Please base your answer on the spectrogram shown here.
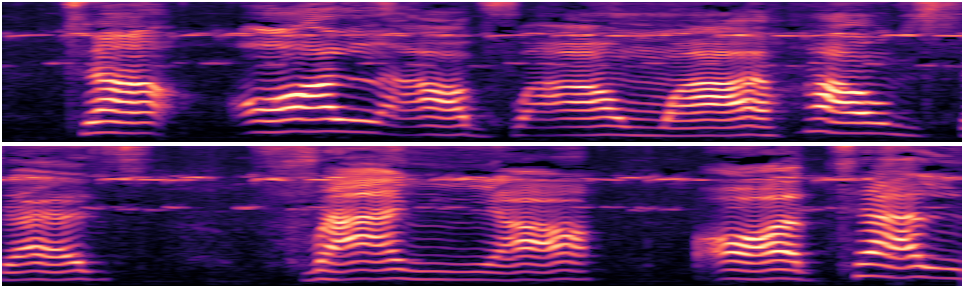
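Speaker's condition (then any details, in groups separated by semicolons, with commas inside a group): Speech impediment; no speech therapy yet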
